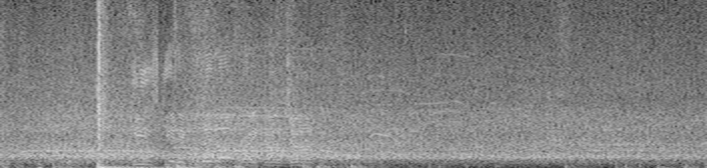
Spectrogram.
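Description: A crowd roars and cheers steadily in a large arena.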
